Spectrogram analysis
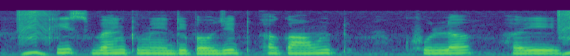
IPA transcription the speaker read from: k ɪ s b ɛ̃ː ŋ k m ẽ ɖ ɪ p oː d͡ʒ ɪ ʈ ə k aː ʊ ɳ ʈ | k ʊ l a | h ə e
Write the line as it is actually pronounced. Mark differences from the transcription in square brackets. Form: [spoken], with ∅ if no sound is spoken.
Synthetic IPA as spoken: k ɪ s b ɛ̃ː ŋ k m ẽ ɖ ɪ p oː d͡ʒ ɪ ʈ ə k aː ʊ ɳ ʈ | [kʰ] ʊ l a | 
